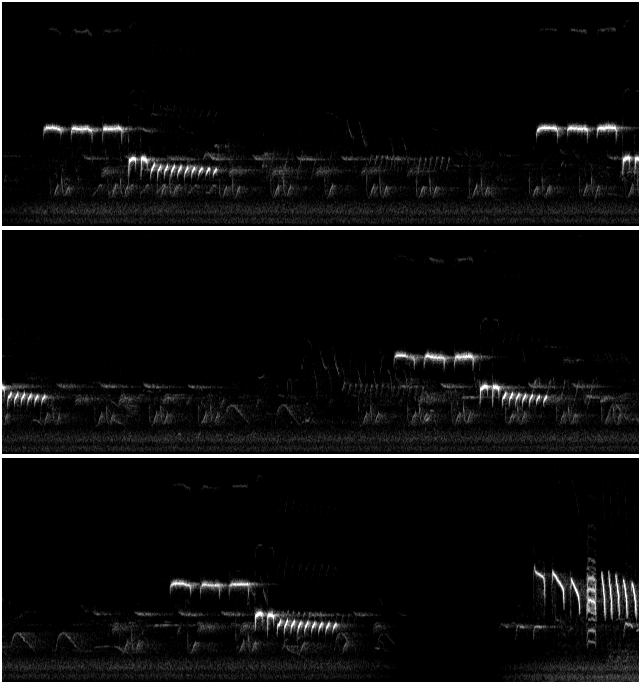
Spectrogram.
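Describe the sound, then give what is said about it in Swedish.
Blue tit song: five bursts of high, thin trilling phrases, each lasting a couple of seconds, separated by quiet pauses of several seconds, the final phrase cut off. “Blåmes.”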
